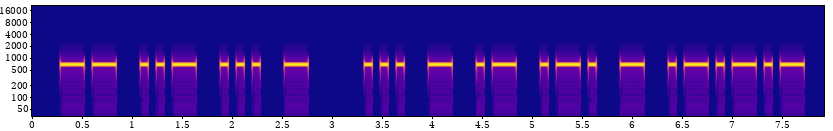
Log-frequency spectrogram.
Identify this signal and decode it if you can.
Morse code, heard as a keyed tone, about 16 wpm, 700 Hz. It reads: MUST START.
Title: Sentences from Top 1000 Words - Review Part 1 - 15wpm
